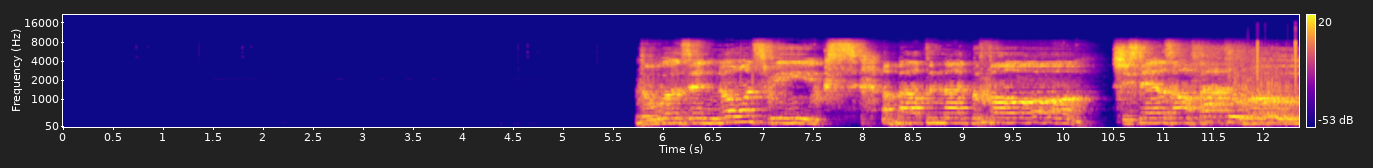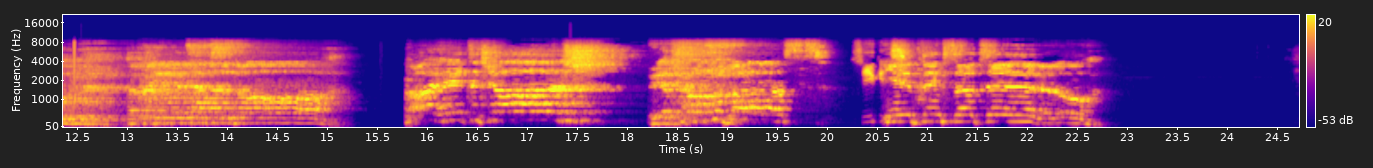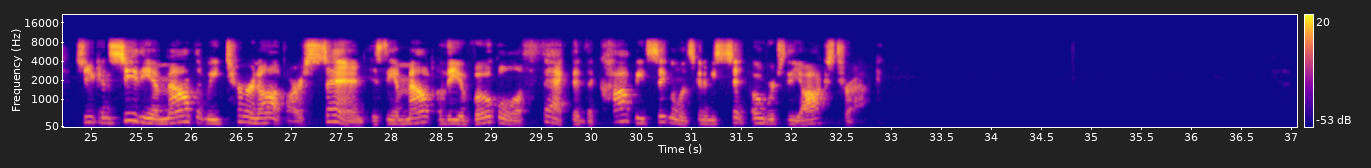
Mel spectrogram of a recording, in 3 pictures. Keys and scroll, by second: 7.6 super+=, 17.2 space, 20.4 space, 22.5 super+=, 25.2 super+=.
